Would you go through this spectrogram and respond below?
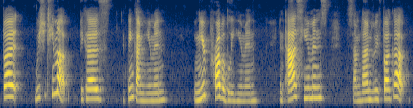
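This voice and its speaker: A woman's voice: high-pitched, a little slow, a bit bright. A young woman performing a spoken-word poem, reciting expressively in short, emphatic phrases. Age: young adult. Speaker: poet. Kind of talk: spoken-word poetry reading.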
